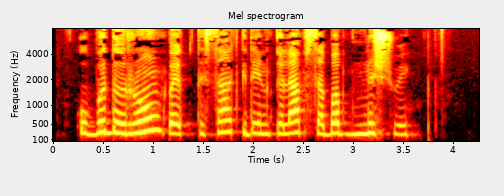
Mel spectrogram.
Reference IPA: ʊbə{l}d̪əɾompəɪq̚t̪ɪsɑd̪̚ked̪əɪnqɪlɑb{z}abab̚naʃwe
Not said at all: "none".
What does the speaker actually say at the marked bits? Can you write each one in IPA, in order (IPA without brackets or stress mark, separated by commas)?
none, s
